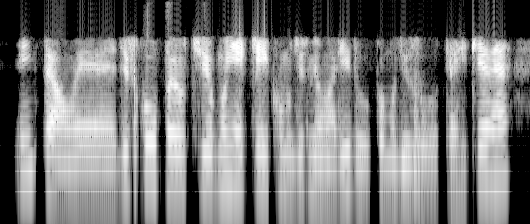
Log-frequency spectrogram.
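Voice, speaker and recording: A woman speaks in a normal speaking voice at a moderate pace. Her pitch is fairly low, with ordinary pitch variation. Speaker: ham radio operator. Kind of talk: radio net chat. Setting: amateur radio (DMR).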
